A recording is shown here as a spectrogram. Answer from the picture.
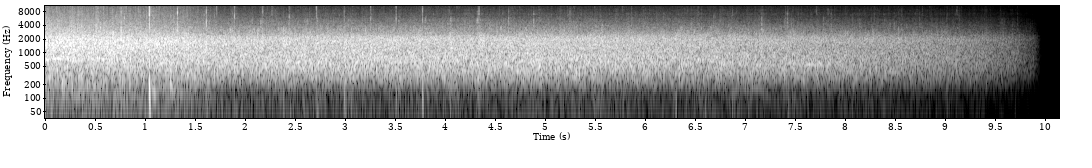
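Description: A large audience applauding, loudest at the start and slowly dying away until it fades out just before the end.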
